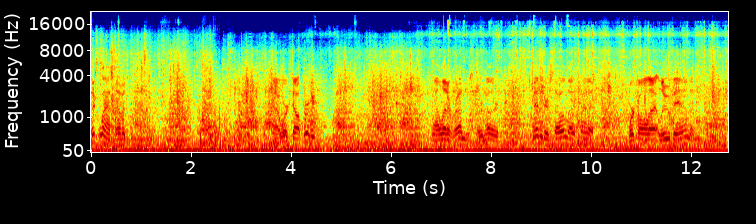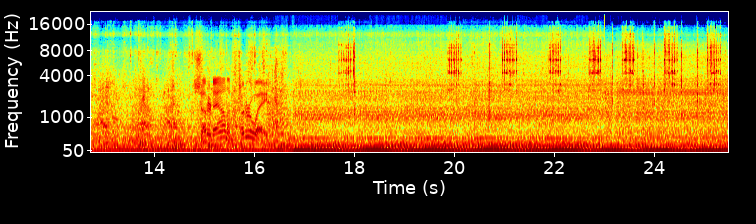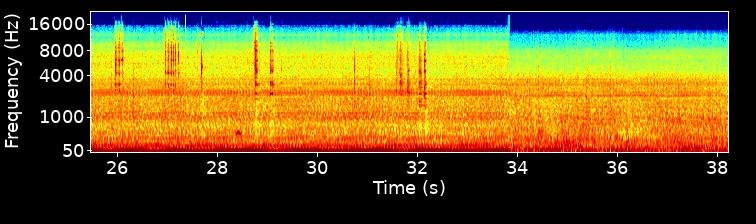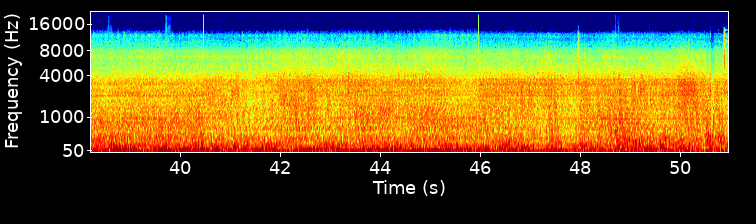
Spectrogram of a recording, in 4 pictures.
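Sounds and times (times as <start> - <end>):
wind on microphone: 0.1 - 19.2, 33.8 - 50.9
machine engine idling: 3.4 - 33.8.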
